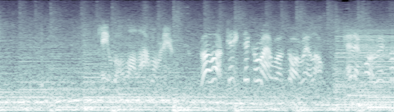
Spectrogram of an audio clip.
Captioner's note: chattering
